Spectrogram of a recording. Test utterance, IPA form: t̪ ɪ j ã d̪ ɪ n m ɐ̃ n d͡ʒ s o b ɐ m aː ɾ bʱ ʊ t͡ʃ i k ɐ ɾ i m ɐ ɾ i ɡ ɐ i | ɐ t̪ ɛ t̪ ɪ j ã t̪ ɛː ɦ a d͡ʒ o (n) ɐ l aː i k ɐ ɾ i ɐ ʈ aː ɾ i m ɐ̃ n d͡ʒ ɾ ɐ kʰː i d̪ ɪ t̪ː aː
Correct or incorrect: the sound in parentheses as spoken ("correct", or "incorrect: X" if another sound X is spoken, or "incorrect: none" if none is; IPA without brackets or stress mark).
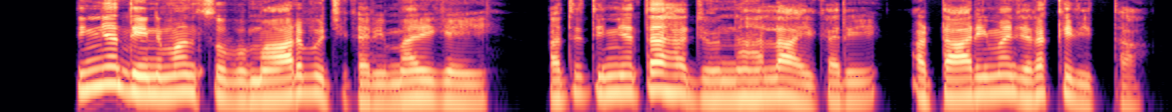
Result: correct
